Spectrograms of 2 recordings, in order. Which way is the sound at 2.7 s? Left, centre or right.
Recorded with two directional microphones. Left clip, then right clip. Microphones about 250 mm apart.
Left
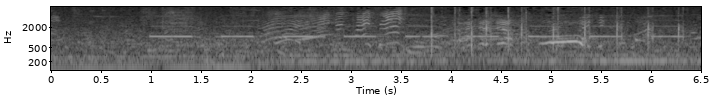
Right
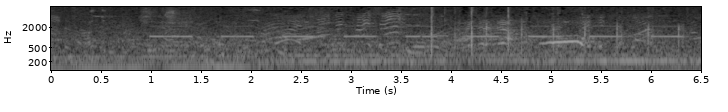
Left.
